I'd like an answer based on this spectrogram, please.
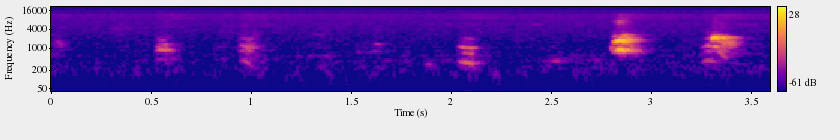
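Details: Blenheim Cavalier King Charles Spaniel puppies from Remy's first litter of six, in an indoor home puppy pen during potty training: short squeaky yelps, sparse and soft at first, then two louder, higher squeals close together at the end.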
